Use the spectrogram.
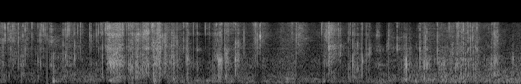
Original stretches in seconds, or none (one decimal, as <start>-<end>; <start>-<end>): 0.0-1.0; 4.1-5.2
